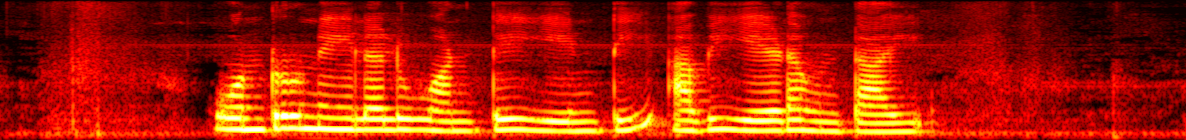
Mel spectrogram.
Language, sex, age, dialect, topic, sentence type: Telugu, female, 18-24, Telangana, agriculture, question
